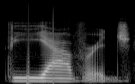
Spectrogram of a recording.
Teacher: You're going from a high E to A, so keep your tongue moving and sliding, and an invisible W will happen.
